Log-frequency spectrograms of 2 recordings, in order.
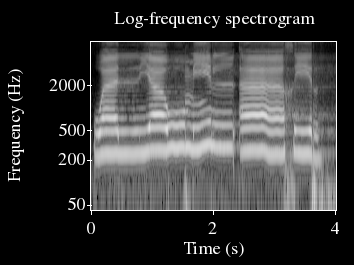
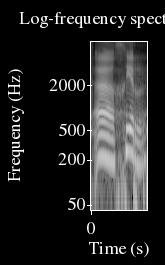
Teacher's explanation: Karena kalau ada ro sukun, kita harus lihat huruf sebelumnya. Karena huruf sebelumnya barisnya di bawah, maka ro-nya tipis, tarqiq.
